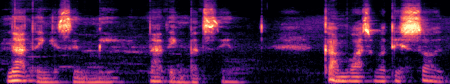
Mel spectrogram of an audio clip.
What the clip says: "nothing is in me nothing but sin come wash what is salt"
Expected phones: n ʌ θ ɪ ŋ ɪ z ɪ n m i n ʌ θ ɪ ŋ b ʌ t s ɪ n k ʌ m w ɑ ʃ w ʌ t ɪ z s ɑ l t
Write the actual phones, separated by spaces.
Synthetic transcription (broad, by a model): n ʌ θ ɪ ŋ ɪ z ɪ n m i n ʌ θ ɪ ŋ b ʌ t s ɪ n k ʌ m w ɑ s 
